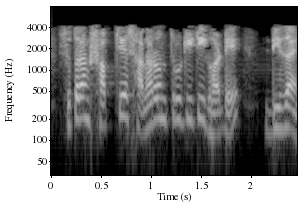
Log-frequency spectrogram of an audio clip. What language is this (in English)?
Bangla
